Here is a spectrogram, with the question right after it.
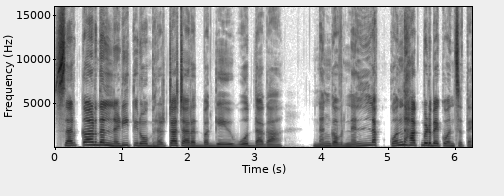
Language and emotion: Kannada, angry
